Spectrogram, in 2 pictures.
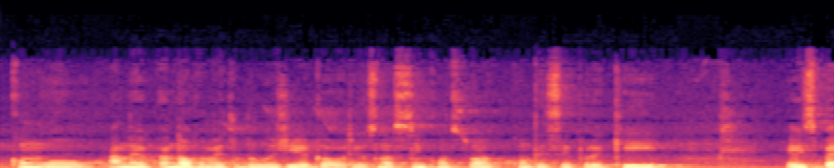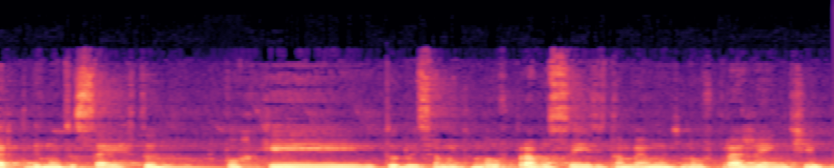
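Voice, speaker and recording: A woman teacher gives a recorded lesson in a middle voice, neither high nor low. She slows down and leans hard on each example word. The room is hard and echoey, with a long reverb trailing after her words. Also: dark tone, a little hiss or hum. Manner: slows and stresses example words, calling them out.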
